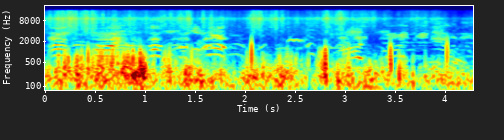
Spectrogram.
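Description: Overlapping high-pitched shouts and calls from young players and spectators around a youth football pitch, with wind rumbling on the microphone.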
